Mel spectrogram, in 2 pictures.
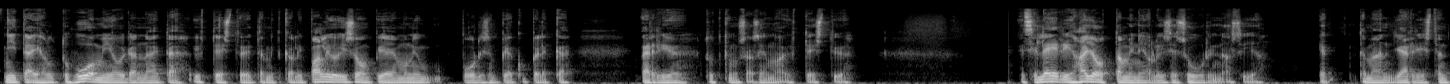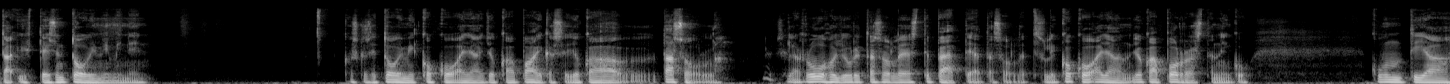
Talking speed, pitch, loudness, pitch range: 115 wpm, 95 Hz, -20 LUFS, 90-105 Hz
